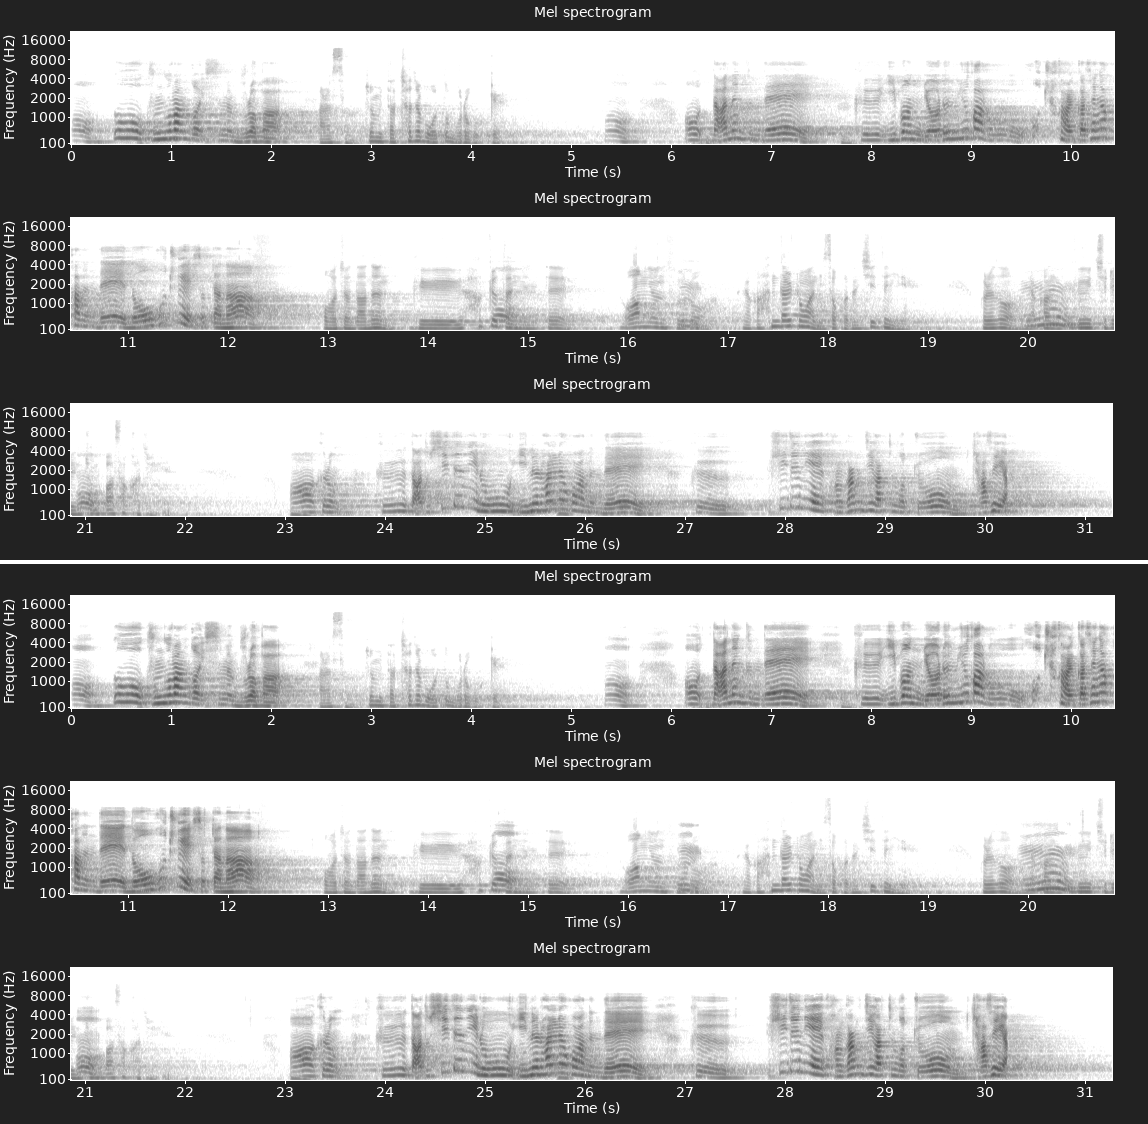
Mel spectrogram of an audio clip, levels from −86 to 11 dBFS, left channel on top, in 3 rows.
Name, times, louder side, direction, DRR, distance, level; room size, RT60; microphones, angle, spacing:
voice 1, 0.0-2.2 5.3-5.7 6.1-7.5 7.8-12.4 14.7-14.9 16.5-16.7 19.9-20.5 20.9-21.2 23.1-23.6 23.9-27.6 27.8-30.2, right 5 dB, 90° right, 0.8 m, -32 dB
voice 2, 2.5-4.3 6.3-6.4 7.7-7.9 12.3-12.4 13.0-15.5 15.9-16.9 17.1-18.9 19.5-21.9 23.0-23.3 25.7-25.8, left 1 dB, 15° left, 0.9 m, -43 dB
28.0 x 22.0 x 8.9 m
head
